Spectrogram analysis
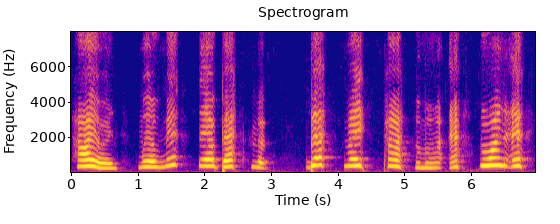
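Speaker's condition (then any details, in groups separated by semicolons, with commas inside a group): Cerebral palsy; adult, 24 years old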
